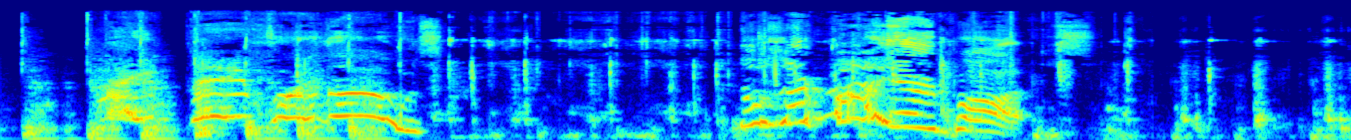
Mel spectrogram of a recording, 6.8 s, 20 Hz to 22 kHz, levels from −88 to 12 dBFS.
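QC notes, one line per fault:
Throughout: noise suppressor applied to music or sounds. A speech-oriented suppressor stays active for the whole clip and treats sustained content, ambience and reverb as noise, pulling them down while onsets mostly pass. The gain it applies swings by roughly 10 dB as it reacts, so the level pumps and flutters, and held material and decays thin out instead of sitting at a steady level.
0.00–0.45 s, 2.27–3.69 s, 5.46–6.59 s: sound cut by the noise suppressor. In each of these spans the suppressor classifies the sound as noise and attenuates it more heavily than the rest of the clip. The deepest drops are about 16 dB in the first span, about 11 dB in the second and about 16 dB in the third. The dips cover roughly a third of a second, a second and a half and a second respectively, and sustained or decaying parts sink or are cut short.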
